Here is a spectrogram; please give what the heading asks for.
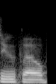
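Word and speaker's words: Csupo: I think it's just Supo, but I refuse to say that. Because Supo sounds weird.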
